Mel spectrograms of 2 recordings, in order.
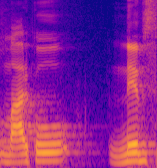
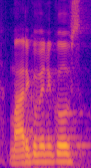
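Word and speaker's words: Markovnikov: कई स्कूल के टीचर इसको मार्को निव्स भी बोलते हैं, अजीब अजीब प्रोनाउंसिएशन करते हैं। मार्कोविनिकोव्स is good for मी, I hope आप लोगों को भी ऐसा ही साउंड कर रहा हो।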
